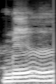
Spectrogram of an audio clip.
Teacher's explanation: আমরা মোটামুটি দেখেন মেনজু এর জায়গায় হয়েছে মেজু, অর্থাৎ নুন স্পষ্ট না হয়ে চন্দ্রবিন্দু হয়েছে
